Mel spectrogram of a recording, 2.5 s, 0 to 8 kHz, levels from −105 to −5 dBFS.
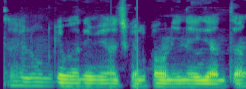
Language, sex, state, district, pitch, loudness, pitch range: Hindi, male, Uttar Pradesh, Hamirpur, 110 Hz, -26 LUFS, 105-115 Hz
